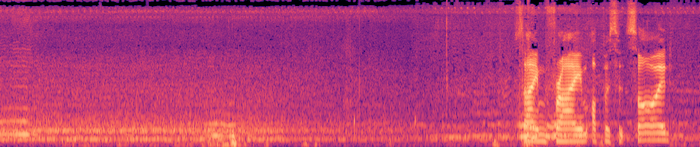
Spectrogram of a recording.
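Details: Honey bees drone at an open hive during an autumn inspection. A low, steady buzz fills the first seven seconds, then a person speaks over the humming.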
